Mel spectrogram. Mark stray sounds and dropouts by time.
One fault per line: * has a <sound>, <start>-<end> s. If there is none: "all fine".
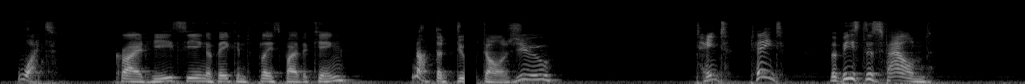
* has a dropout, 4.6-4.8 s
